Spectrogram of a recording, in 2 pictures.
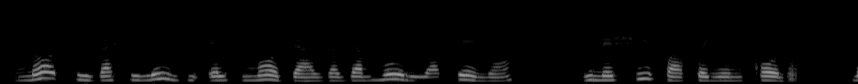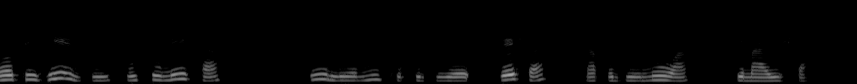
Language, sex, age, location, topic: Swahili, female, 25-35, Mombasa, finance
